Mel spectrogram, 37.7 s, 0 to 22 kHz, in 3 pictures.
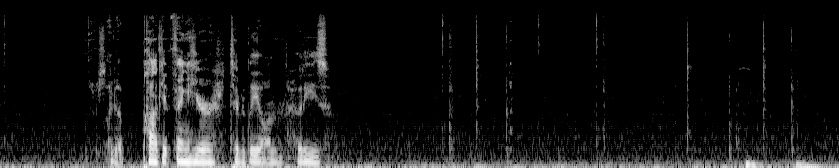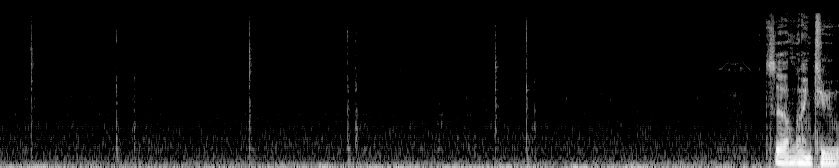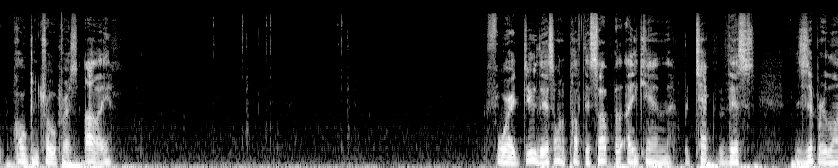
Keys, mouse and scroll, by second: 0.0 click, 7.1 middle click, 8.0 click, 9.3-10.1 scroll down 1, 10.3 middle click, 11.4 shift+middle click, 11.8 middle click, 13.0 middle click, 16.2 middle click, 20.0 middle click, 26.1 ctrl+i, 28.3 click, 29.1 click, 29.2 click, 30.5 click, 34.9 middle click.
